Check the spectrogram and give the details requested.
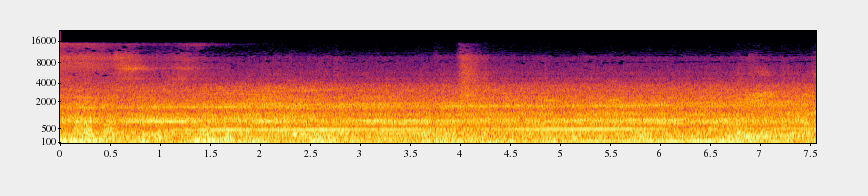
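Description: Running sound of a JR East E231-1000 series electric train between stations, heard from inside the car: a steady whine over the continuous rumble of the wheels on the rails.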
